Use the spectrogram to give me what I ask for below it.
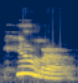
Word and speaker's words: humor: of humor sense of humor it's like you you more humor okay yes it's like silent h all right yeah so you don't have to uh say the h in the beginning now we have smile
